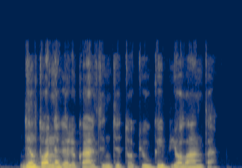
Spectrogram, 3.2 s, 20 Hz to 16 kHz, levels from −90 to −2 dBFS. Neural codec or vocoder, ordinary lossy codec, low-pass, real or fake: none; Opus, 24 kbps; 10.8 kHz; real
